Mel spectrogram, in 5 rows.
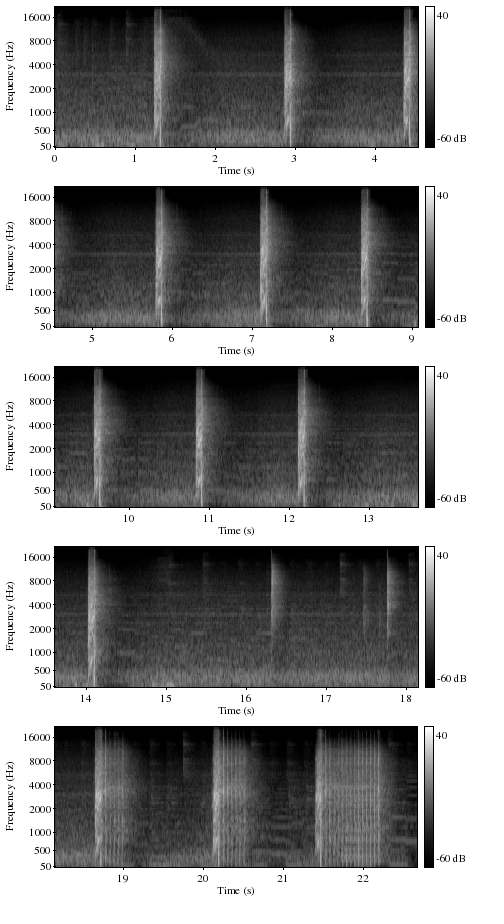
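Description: Classic Army Block 3 M-LOK airsoft AEG rifle with ECS MOSFET firing BBs in single shots, about fifteen sharp cracks spaced roughly a second or more apart, the last few in quicker, louder bursts, with no talking.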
